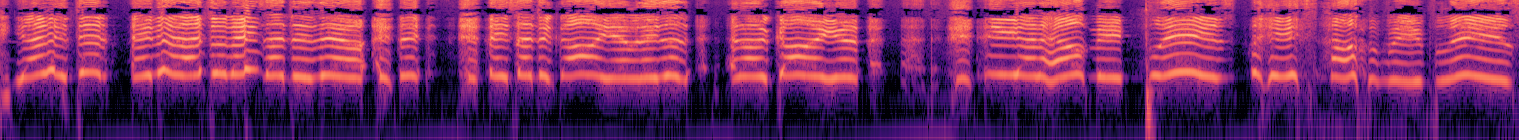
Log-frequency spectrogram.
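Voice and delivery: high, breathy, frantic fake sobbing.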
